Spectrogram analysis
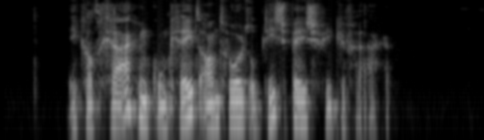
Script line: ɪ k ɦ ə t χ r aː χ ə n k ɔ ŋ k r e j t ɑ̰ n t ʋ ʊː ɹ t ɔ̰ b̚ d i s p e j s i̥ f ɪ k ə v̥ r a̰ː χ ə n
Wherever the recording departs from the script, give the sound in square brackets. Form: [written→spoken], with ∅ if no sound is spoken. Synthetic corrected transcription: ɪ k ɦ [ə→ɑ] t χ r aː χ ə n k ɔ ŋ k r e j t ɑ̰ n t ʋ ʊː ɹ t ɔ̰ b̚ d i s p e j s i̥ f [ɪ→i] k ə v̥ r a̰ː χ ə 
